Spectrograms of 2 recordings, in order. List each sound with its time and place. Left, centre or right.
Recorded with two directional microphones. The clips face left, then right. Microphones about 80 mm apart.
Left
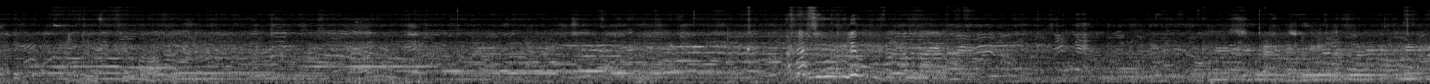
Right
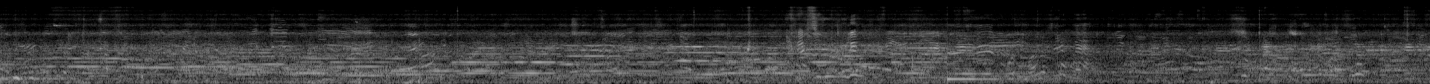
7.9 s music: left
